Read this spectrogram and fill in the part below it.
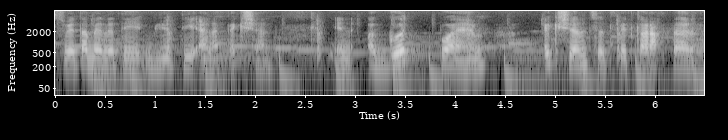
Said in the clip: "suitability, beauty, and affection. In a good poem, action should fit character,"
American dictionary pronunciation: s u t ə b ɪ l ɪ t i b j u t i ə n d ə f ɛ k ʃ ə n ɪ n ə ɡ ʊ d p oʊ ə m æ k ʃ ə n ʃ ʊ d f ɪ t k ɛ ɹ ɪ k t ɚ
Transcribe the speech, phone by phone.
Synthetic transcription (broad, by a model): s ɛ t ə b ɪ l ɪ t i b j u t i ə n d ə f ɛ k ʃ ə n ɪ n ə ɡ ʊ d p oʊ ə m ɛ k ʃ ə n s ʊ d f ɪ t k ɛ ɹ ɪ k t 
